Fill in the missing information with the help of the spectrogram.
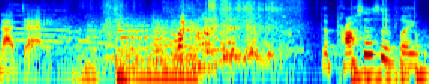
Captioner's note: group of people laugh; smooth music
